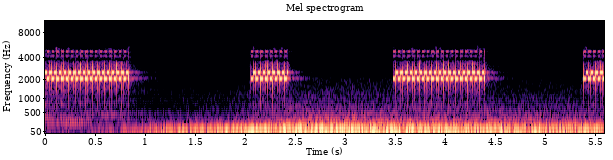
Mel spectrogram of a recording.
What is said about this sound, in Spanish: Pero cuando se disponía a salir, el teléfono volvió a sonar.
